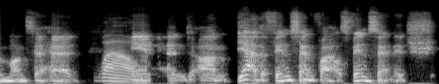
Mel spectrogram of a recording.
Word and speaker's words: FinCEN: The FinCEN Files, is that the how FinCEN it's pronounced?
